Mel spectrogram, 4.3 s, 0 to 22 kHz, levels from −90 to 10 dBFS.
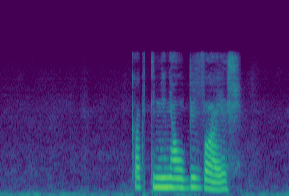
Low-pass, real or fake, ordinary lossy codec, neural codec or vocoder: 7.2 kHz; fake; none; codec, 44.1 kHz, 2.6 kbps, DAC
